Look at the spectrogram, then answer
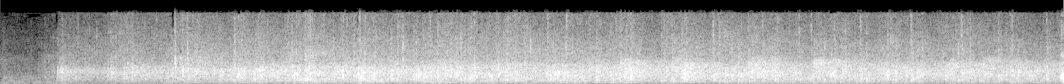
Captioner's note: applause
